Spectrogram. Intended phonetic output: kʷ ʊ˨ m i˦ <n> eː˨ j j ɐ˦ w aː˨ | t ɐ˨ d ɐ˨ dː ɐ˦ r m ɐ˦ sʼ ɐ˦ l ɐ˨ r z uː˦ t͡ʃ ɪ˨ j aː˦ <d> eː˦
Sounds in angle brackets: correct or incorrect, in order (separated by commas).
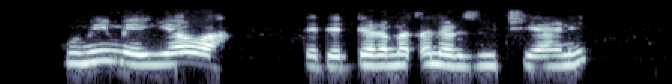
incorrect, incorrect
